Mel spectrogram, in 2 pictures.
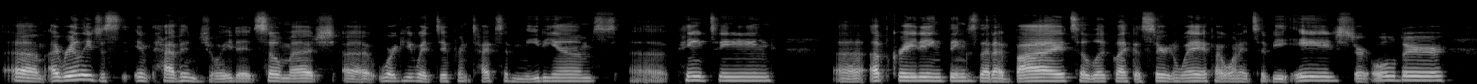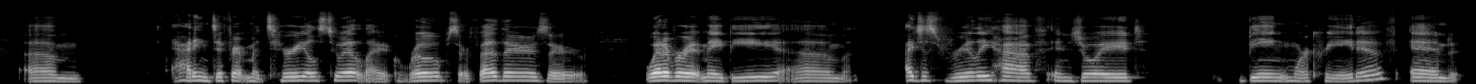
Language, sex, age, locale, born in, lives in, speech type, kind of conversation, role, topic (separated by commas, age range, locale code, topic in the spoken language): English, female, 35-39, en-US, United States, United States, conversation, unstructured, none, What hobby surprised you by how much you enjoyed it?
